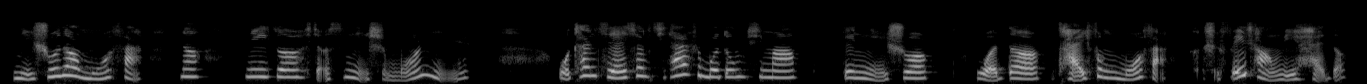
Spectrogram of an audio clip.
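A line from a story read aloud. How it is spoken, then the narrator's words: Quiet, apologetic. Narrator (Chinese): 又小声的说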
